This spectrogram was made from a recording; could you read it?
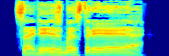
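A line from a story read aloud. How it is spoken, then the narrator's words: Growling. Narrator (Russian): прорычал я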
